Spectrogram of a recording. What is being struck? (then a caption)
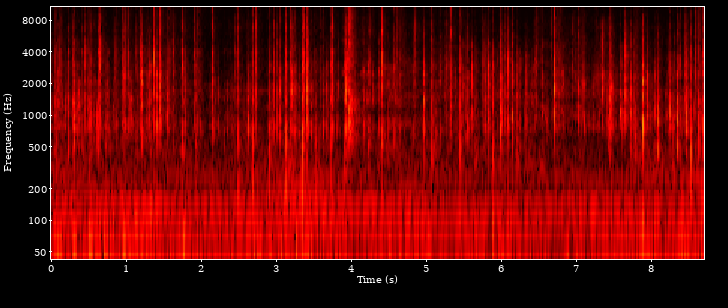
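Hard plastic game controller. Fingernails tap rapidly on the grips and hollow hard-plastic shell of a translucent purple Nintendo 64 controller. Dense, crisp clicks with no ring follow one another across the clip over a low steady hum.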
